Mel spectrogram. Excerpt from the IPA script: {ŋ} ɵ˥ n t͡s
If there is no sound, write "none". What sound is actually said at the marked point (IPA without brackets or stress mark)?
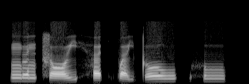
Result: ŋ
